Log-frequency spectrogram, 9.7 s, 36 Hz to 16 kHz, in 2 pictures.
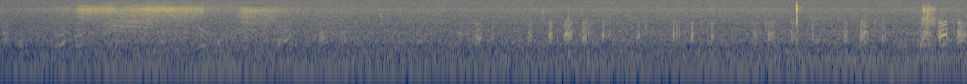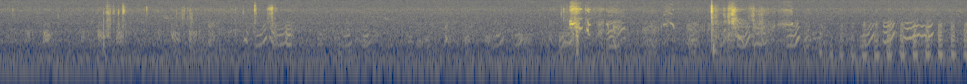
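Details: Guinea pigs (Cavia porcellus) make low rumbles and scratchy squeaks and clicks as a male attacks a female to mate and fails, with fighting noises; recorded in 2013.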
